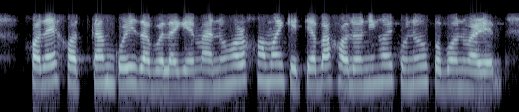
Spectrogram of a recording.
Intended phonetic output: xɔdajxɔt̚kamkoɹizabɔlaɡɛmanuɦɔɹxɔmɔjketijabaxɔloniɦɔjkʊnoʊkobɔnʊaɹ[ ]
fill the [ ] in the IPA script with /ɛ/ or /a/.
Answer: ɛ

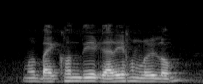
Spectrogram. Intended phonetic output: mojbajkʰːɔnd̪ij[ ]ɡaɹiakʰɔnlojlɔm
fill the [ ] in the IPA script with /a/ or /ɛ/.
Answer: ɛ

